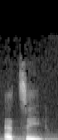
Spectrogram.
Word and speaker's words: Etsy: It's Etsy, how it's pronounced.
